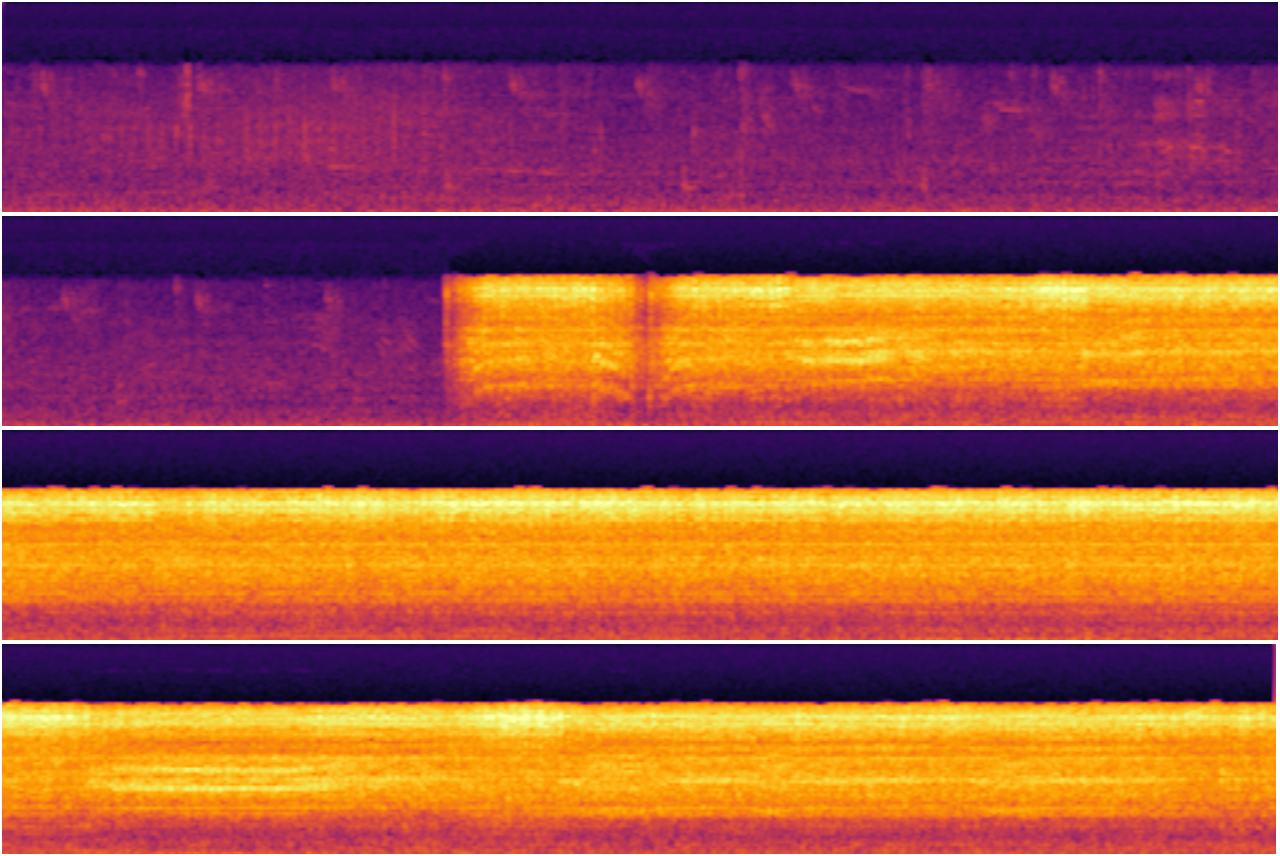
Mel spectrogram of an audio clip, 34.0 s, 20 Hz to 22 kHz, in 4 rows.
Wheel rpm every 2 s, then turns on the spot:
0, 0, 0, 0, 0, 20, 150, 220, 230, 230, 230, 230, 230, 220, 230, 230, 230.
none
